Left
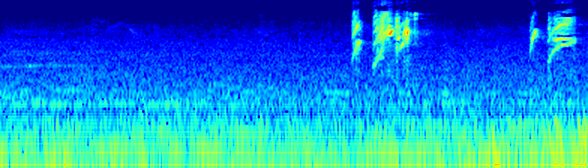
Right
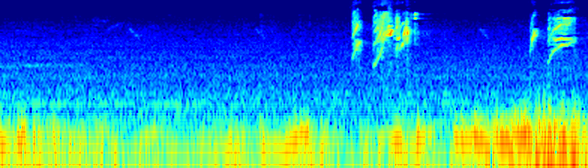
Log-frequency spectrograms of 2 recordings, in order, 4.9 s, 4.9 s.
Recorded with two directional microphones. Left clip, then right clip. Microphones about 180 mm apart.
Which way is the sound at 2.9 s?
10° right (ahead or behind).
